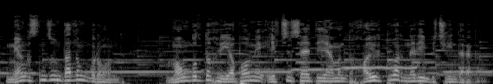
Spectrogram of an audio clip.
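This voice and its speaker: A male announcer reading a scripted biography in a steady list of dates. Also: a little high. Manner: reads a list of dates quickly. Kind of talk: scripted narration. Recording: loud music underneath.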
